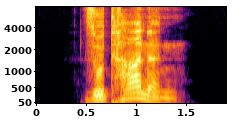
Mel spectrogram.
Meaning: plural of Soutane
- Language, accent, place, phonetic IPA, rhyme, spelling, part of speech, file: German, Germany, Berlin, [zuˈtaːnən], -aːnən, Soutanen, noun, De-Soutanen.ogg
